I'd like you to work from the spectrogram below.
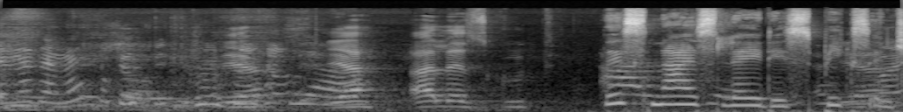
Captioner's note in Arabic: بالتركية; بالألمانية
